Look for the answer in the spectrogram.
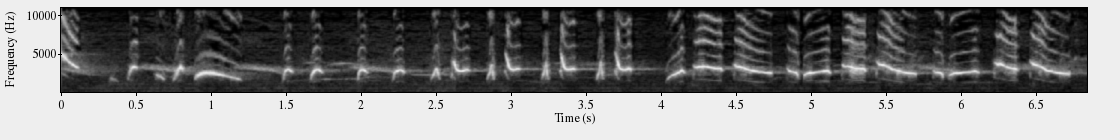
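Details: Chinese hwamei singing rhythmic whistled notes, each note slurred and repeated roughly every third of a second, with sharp clicks between, continuing steadily for seven seconds.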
